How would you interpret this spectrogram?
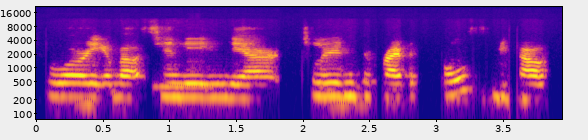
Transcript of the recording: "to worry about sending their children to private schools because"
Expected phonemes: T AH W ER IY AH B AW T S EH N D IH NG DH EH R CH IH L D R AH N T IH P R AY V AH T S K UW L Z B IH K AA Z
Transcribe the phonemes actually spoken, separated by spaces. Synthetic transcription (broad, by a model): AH W ER IY AH B AW T S EH N D IH NG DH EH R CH L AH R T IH P R AY V AH T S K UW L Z B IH K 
